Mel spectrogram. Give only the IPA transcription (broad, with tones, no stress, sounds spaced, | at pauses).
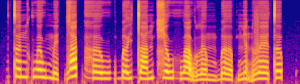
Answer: t̪ ə˧ n k w ə˧ w m e˨˩ k̚ z a˦˥ k̚ h ə˧ w | ɓ ə˨˦ j t̪ a˨˦ n t͡ɕ ə˧ w h w a̰˧˨ w l ə˨˩ m ɓ əː˨˩ p̚ ɲ ə̰˧˨ n v ɛ˧ t̪ ə˦˥ p̚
